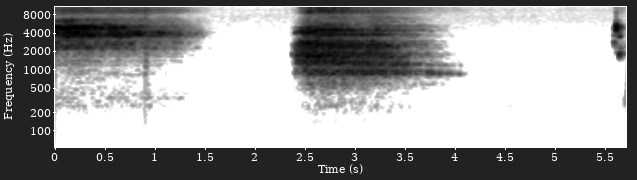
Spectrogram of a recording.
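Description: Two slow, breathy exhales during a guided breathing exercise as raised shoulders are lowered, each soft airy sigh lasting over a second with a silent pause between, close and alone without talk.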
